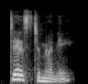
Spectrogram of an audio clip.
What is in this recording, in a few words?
"testimony", Indian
